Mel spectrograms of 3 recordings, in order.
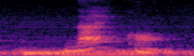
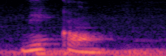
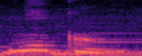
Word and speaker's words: Nikon: top brand is this I believe many people pronounce it correctly but I sometimes here people say Nikon but you know this is not correct yes we pronounce it Nikon I do pronounce it correct originally named that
